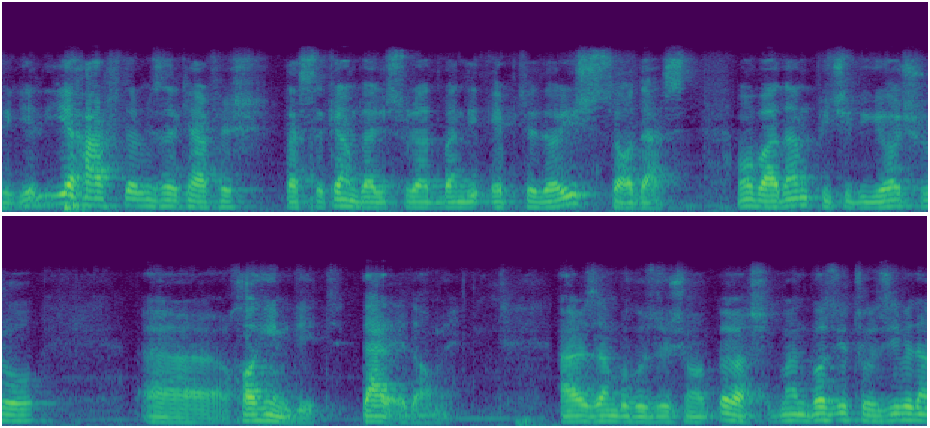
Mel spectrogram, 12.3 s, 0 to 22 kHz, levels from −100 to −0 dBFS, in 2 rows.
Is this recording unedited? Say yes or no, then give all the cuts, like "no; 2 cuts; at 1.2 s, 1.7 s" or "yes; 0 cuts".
no; 1 cut; at 9.8 s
